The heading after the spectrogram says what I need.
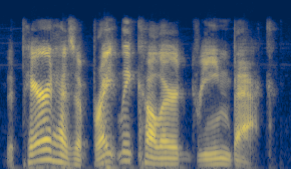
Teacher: it starts to go down and then it starts to rise back up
